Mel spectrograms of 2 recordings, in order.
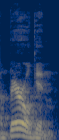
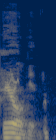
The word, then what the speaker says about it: Berilgen: Uh, Barrelen, like a barrel of oil and again. So, Barrelen.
